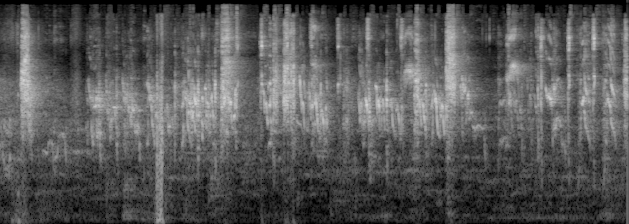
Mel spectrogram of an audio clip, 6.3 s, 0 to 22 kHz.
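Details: Colourful pet budgerigars on May 2, 2023, chattering together in a continuous, busy stream of high, scratchy chirps and warbles, with occasional sharper squawks and a few low knocks.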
